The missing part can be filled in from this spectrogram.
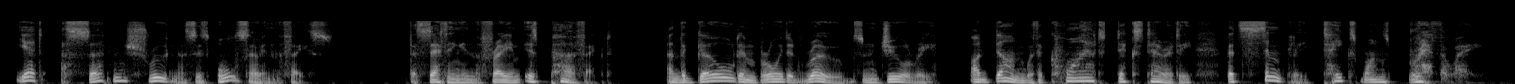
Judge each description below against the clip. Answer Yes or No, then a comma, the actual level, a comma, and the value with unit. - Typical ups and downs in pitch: No, wide, 6.6 semitones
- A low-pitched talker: Yes, low, 120 Hz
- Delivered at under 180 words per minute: Yes, average, 140 wpm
